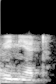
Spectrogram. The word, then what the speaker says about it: विनियट: अब लास्ट जो चीज है हमारी, वो है विनियट, ठीक है। अब पता नहीं जी को शायद पढ़ते नहीं है इसमें, क्या दिक्कत होती होगी नहीं पढ़ते होगे, साइलेंट होता है, ठीक है।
